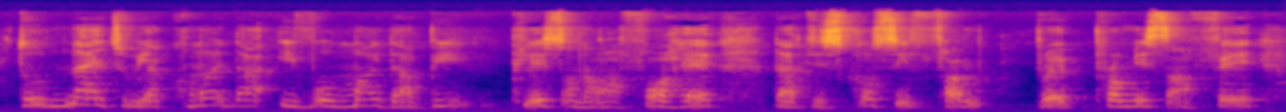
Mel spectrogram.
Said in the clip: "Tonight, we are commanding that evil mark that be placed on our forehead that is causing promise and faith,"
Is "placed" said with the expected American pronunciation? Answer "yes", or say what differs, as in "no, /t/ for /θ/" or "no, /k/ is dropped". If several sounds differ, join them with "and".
no, /t/ is dropped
